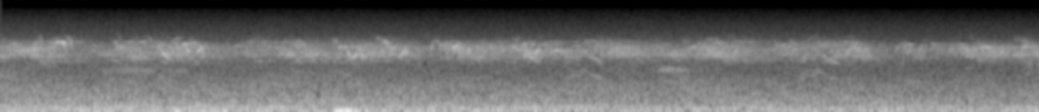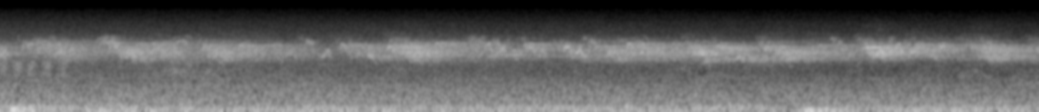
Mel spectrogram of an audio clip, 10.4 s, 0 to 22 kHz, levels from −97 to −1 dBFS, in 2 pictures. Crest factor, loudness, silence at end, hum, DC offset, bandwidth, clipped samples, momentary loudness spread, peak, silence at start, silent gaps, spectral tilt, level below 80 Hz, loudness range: 22 dB; -28 LUFS; 0 s; none; under 0.1%; 12 kHz; under 0.1%; 6 LU; -6 dBFS; 0 s; none; -4.5 dB/octave; -32 dBFS; 2 LU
